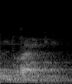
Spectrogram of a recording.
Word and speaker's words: Rankine: Se escribe Rankine, pero se pronuncia Rankine.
